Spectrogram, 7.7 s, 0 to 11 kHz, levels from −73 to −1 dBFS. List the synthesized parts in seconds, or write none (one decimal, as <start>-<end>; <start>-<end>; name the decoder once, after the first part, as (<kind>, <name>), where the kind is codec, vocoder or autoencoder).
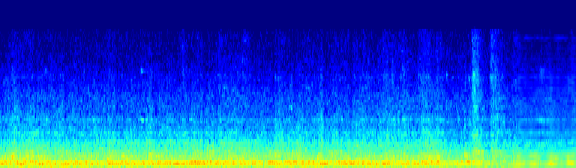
6.9-7.7 (vocoder, Vocos)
